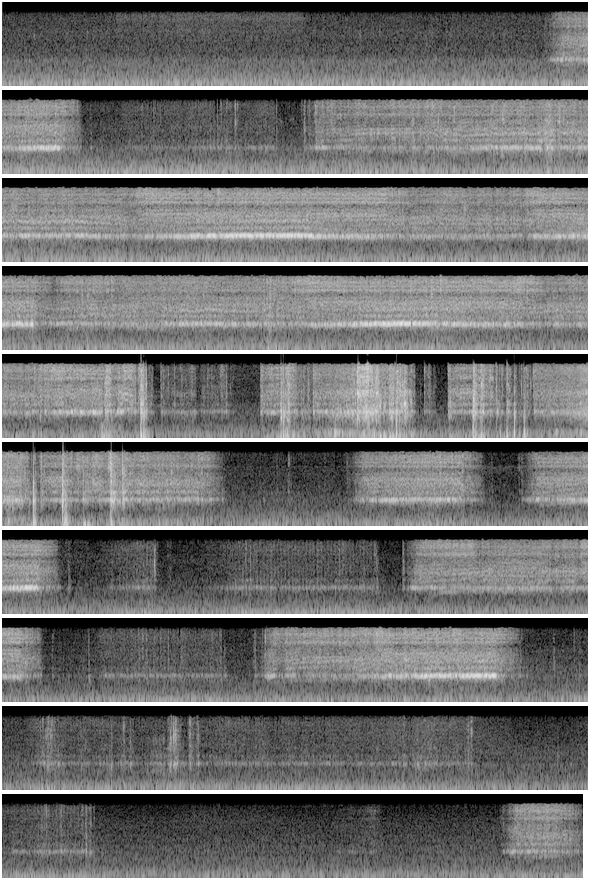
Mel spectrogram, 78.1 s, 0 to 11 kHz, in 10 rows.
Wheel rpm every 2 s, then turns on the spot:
0, 0, 0, 40, 40, 20, 100, 110, 120, 110, 110, 110, 100, 110, 110, 120, 60, 50, 70, 80, 90, 10, 60, 60, 10, 20, 90, 50, 20, 90, 70, 20, 20, 20, 10, 10, 0, 0, 30.
8-10 32-34 36-38 50-52 54-58 62-68 70-72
